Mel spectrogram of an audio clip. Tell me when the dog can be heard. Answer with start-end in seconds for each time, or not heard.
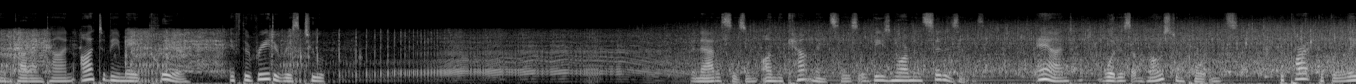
not heard.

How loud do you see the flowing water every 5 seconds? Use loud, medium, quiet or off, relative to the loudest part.
off, medium, loud.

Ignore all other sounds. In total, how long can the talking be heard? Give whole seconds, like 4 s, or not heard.
10 s.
